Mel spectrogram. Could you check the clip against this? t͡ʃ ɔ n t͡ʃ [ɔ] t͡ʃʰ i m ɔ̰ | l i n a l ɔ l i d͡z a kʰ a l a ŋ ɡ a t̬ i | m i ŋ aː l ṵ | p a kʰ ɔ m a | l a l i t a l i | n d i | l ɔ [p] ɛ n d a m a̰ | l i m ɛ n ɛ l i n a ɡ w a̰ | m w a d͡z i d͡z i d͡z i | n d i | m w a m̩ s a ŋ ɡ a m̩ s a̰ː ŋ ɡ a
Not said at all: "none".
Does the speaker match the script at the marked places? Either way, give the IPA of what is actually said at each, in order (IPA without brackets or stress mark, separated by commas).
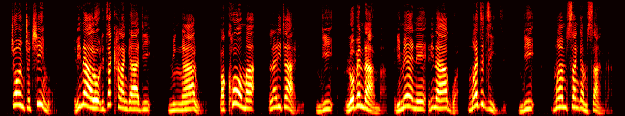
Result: ɔ, p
